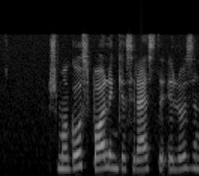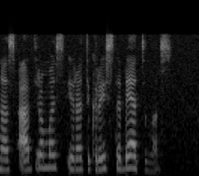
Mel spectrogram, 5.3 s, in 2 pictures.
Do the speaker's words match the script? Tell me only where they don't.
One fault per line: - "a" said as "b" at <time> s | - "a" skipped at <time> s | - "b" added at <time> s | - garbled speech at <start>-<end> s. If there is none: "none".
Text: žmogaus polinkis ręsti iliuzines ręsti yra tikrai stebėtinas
- "ręsti" said as "atramas" at 3.0 s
